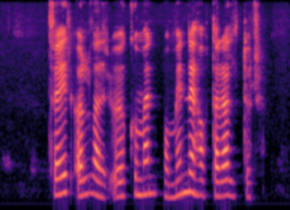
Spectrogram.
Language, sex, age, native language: Icelandic, female, 50-59, Icelandic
